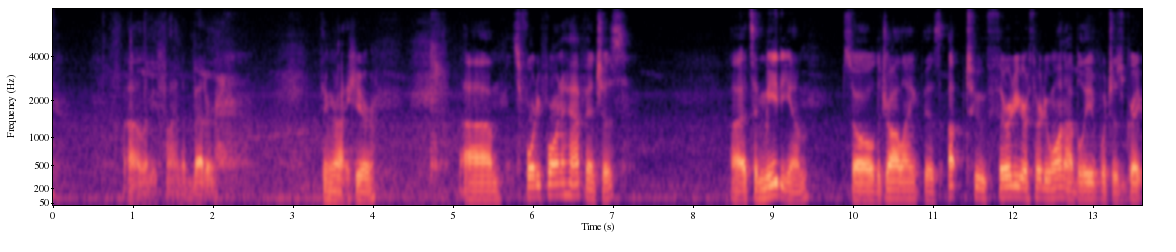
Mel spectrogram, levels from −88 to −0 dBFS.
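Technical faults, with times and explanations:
No technical faults can be heard anywhere in the recording, and the signal stays steady and continuous with nothing to flag.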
